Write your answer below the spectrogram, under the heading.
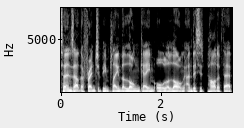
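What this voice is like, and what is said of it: Usual voice. Nothing is said of it.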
